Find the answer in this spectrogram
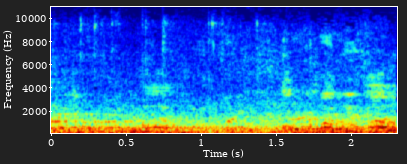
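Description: Indistinct murmur of many visitors' voices echoing in a large domed hall, with no single voice standing out.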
